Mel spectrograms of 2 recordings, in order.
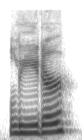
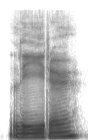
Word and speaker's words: leader: e d e r don't pronounce the a really think of it as almost like a double e double e okay thank you thank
